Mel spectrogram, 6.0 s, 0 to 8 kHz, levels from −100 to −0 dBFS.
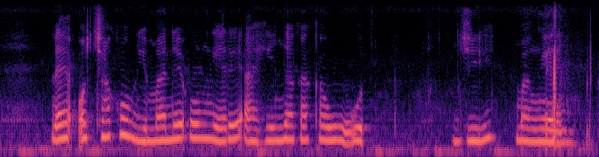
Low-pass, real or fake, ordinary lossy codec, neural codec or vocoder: none; fake; none; codec, 16 kHz, 8 kbps, FunCodec, trained on Chinese and English, 25 frames a second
